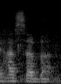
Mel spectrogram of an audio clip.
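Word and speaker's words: הסבה: Einat tzricha, the way it's spelled here is hasiba, but in Hebrew they say hasaba.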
